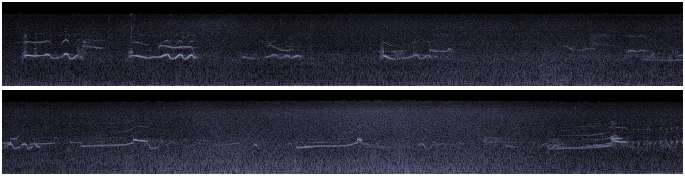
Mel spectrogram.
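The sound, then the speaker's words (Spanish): A steady low roar of far-off sea surf rolls beneath the scene before dawn, while scattered whistling calls of shorebirds such as curlews and sandpipers ring out repeatedly across an open, wind-brushed estuary mudflat at Carnota, on the Costa da Morte in Galicia, Spain. “en plena madrugada, en un estuario, ni mar ni tierra, un barrizal inmenso en la Costa de la Muerte, en Carnota, en Galicia, escuchando el mar a lo lejos”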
